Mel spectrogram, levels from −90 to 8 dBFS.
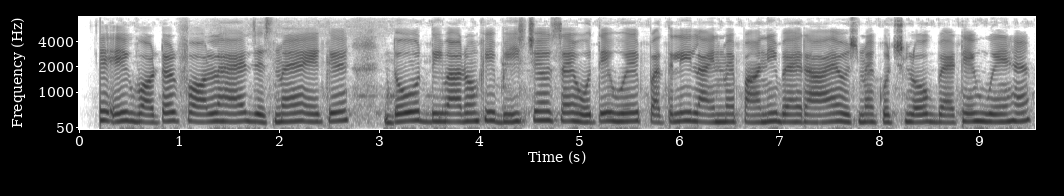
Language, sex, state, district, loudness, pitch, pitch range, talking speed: Hindi, female, Bihar, Jamui, -17 LUFS, 210 Hz, 200-220 Hz, 165 wpm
